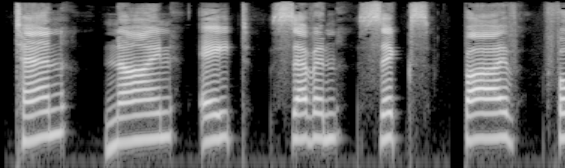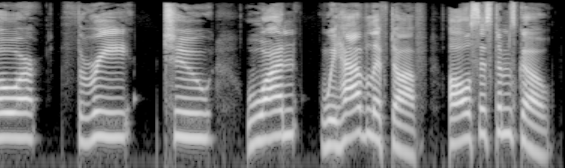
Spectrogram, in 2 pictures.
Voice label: Countdown, PA, announcements, female countdown to lift off from 10; human voice speaking; VoiceBox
